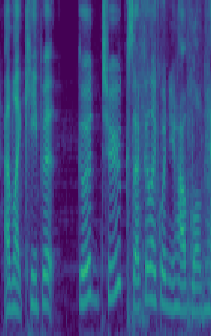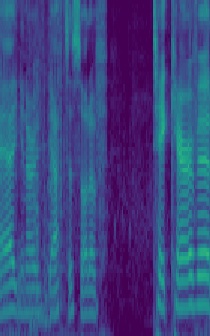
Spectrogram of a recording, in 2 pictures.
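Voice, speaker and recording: On a dry recording, a late-twenties Australian woman with a voice on the low side talks while streaming a game. Her chat is casual and rambling, packed with fillers.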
